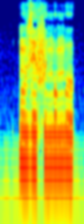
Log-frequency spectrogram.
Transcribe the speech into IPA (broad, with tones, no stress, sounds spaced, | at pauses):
k͡p ũ˨ z e˨ f ɪ˨ ŋ o˨ ŋ ʊ˨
